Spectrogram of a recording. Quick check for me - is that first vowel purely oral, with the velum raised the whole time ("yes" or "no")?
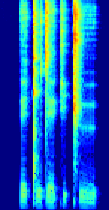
yes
